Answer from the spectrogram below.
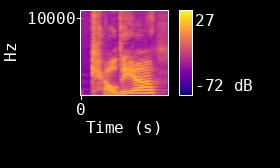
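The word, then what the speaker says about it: Chaldea: coming up on the horizon um called uh kelia which how do you spell that c h a l d e World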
